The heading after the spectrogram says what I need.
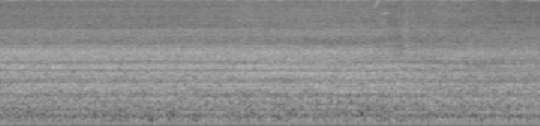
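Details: Diesel heater in a garage at full power. The outlet is what is heard; the inlet is nearly silent. A steady low roar with an even hum and no surging or popping: burning smoothly at full output.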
